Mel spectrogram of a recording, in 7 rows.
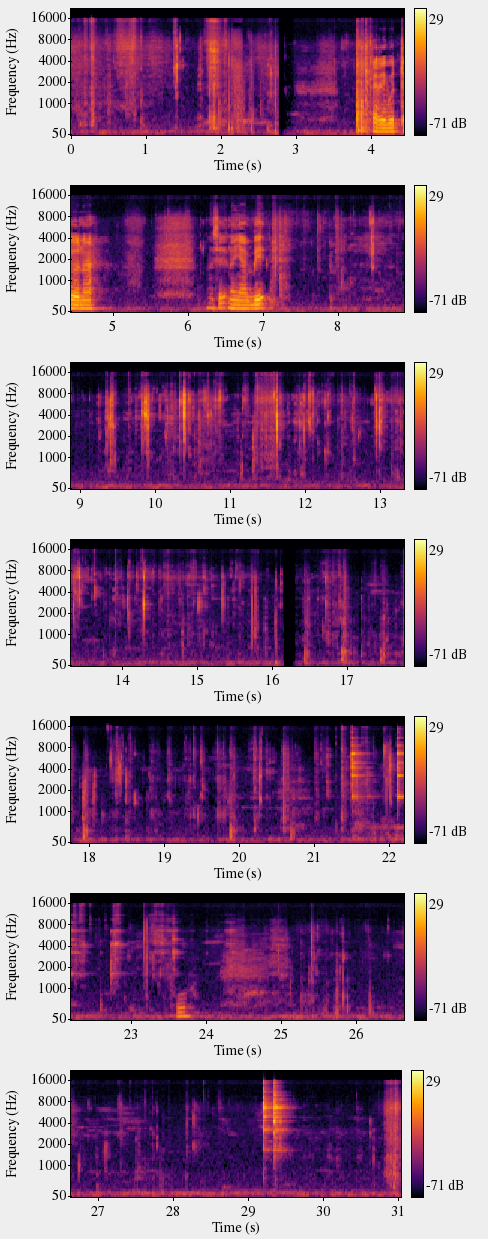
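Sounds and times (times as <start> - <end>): chewing and crunching food: 0.0 - 3.8, 7.0 - 23.4, 24.0 - 29.2, 30.0 - 31.0
spoon clinking on a plate: 21.5 - 23.6, 29.2 - 29.7.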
